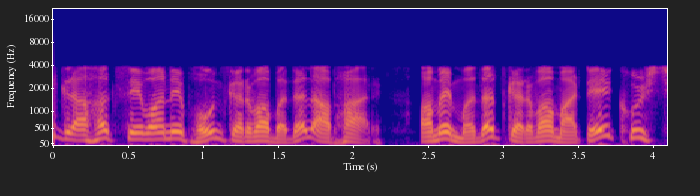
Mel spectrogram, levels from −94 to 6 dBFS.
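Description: No technical faults can be heard anywhere in the recording; the speech signal stays continuous and steady throughout.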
